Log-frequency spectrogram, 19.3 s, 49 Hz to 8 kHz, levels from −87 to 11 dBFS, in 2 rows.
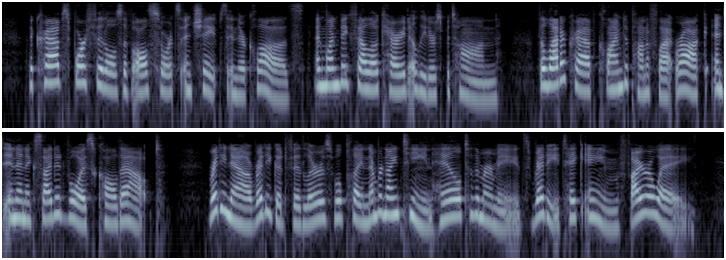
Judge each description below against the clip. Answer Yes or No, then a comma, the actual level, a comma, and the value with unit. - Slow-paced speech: No, average, 165 wpm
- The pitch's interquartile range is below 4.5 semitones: No, average, 4.8 semitones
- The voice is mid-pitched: No, high, 235 Hz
